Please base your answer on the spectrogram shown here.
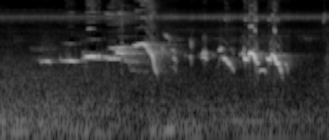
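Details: Black-naped Oriole lure and training sound for wild and sluggish birds: low whistles stepping upward into a strong downward-swooping note, then a lively string of short liquid slurred whistles over a steady high hum.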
